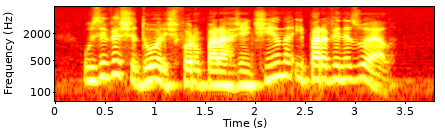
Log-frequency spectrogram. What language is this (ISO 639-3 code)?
por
